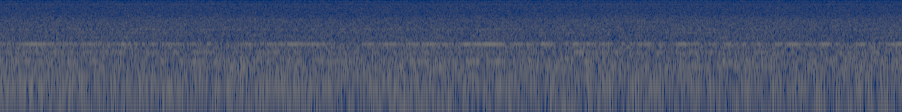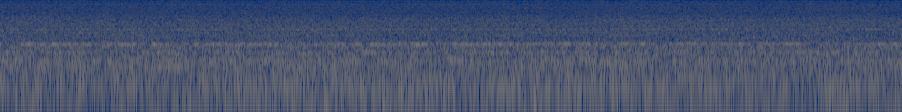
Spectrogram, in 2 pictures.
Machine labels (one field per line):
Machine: fan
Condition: normal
